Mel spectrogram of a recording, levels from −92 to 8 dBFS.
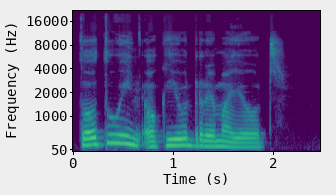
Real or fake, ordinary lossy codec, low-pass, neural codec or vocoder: real; Opus, 24 kbps; 19.8 kHz; none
